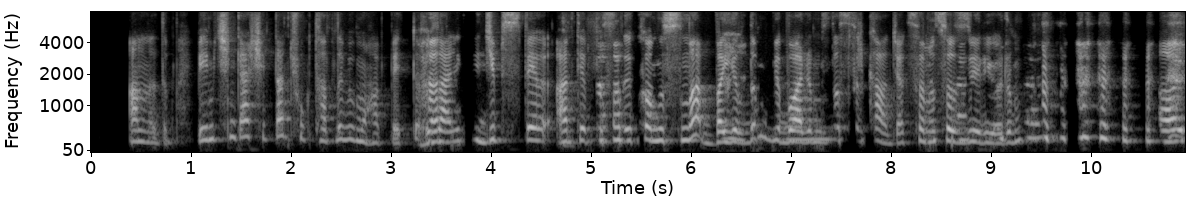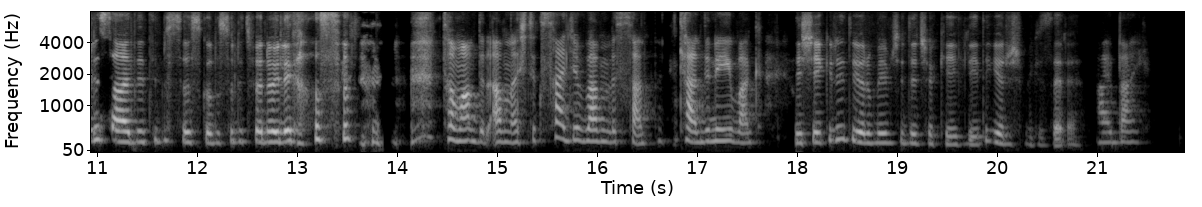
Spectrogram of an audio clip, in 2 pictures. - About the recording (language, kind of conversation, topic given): Turkish, podcast, Markette alışveriş yaparken nelere dikkat ediyorsun?
- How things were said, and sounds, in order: chuckle; other background noise; laugh; unintelligible speech; laugh; tapping; laughing while speaking: "öyle kalsın"; chuckle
